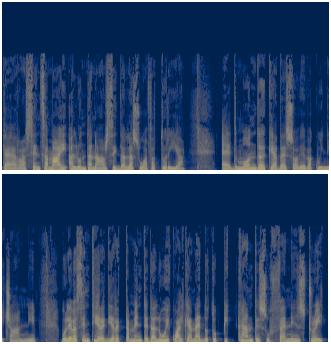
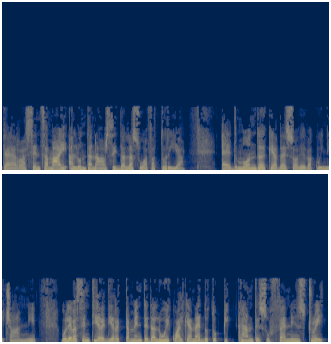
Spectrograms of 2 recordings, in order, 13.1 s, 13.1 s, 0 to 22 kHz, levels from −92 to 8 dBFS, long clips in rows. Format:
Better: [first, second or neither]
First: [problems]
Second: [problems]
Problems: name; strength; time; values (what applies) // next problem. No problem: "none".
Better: first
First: none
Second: garbled, watery; slightly; nothing above 8 kHz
